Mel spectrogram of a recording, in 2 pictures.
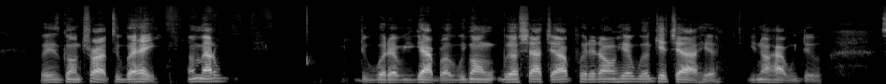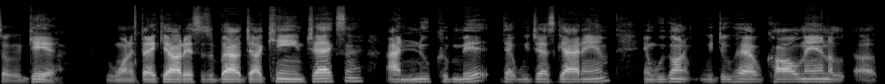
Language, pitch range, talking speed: English, 120-140 Hz, 215 wpm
